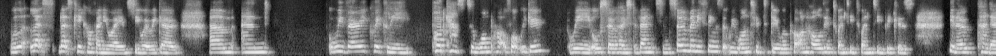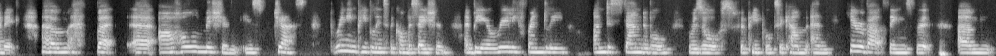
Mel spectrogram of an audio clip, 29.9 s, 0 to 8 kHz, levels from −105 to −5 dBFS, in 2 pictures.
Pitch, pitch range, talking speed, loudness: 220 Hz, 200-245 Hz, 155 wpm, -19 LUFS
